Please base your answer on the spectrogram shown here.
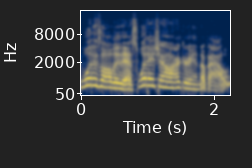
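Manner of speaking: loud, scolding voice.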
